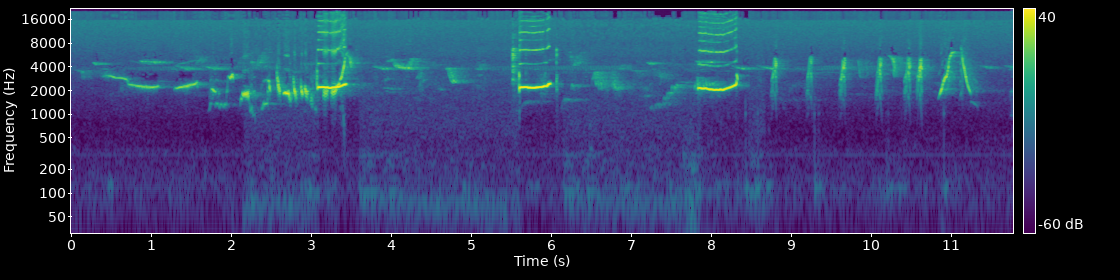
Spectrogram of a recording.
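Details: White-rumped shama in breeding condition, wild, singing with whistled phrases and short rising notes; three loud, clipped bursts stand out, separated by quieter chattering passages.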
